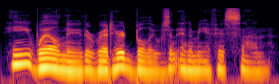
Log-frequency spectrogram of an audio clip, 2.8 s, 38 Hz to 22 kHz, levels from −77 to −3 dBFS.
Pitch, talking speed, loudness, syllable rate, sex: 115 Hz, 280 wpm, -15 LUFS, 6.4 syllables/s, male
